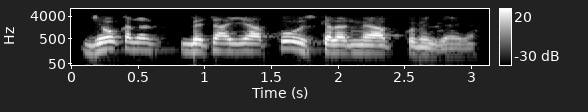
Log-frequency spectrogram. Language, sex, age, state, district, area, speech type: Urdu, male, 18-30, Bihar, Purnia, rural, conversation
